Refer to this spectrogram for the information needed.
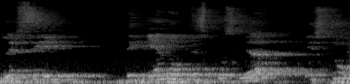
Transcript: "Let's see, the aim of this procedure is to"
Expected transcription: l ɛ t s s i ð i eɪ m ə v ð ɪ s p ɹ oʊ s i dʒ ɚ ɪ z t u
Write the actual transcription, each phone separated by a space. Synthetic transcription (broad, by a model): l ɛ t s s i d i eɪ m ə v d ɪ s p oʊ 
